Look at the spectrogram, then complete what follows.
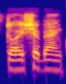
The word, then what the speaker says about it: Deutsche Bank: working there okay so initially I pronounced it very bad uh it's Deutsche Bank what what the company is actually known yeah yeah but yeah that's that's uh something which everybody people's pronounce it differently but I think that's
